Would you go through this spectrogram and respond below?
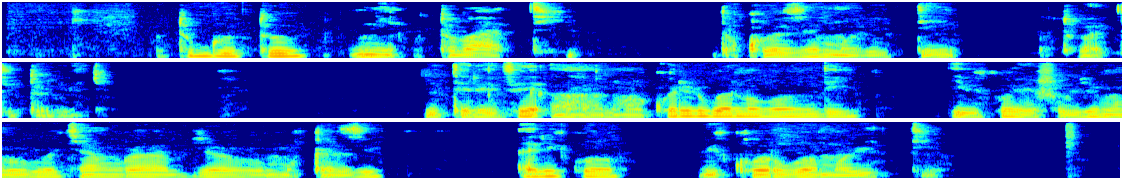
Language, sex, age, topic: Kinyarwanda, male, 18-24, finance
